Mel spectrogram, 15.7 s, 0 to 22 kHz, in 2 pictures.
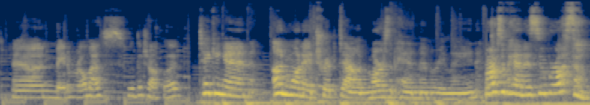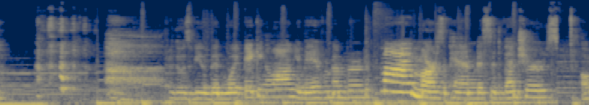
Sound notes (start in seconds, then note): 8.4 giggles; 9.1 sighs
